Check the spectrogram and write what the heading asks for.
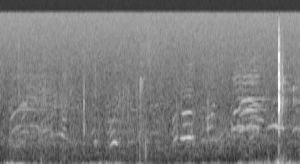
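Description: Faint voices calling out across the field, then, shortly before the end, a single sharp crack of a metal baseball bat hitting the pitch.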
